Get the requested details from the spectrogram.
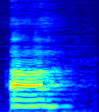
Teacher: Donc, si vous avez un mot qui commence par le aleph, avec par exemple un kametz, vous avez ici le mot on doit commencer toujours la lecture par la consonne, donc ici en l'occurrence le aleph mais qui est muet, donc on prononcera uniquement la voyelle. Donc ici le kametz, a.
